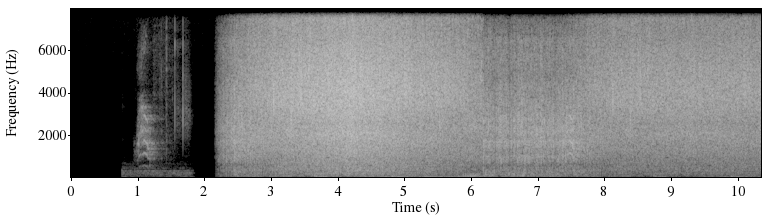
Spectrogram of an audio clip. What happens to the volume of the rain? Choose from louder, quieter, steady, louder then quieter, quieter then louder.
quieter.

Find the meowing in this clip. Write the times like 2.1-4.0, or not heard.
0.8-1.9, 7.2-7.8.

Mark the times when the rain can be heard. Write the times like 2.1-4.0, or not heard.
2.1-10.3.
